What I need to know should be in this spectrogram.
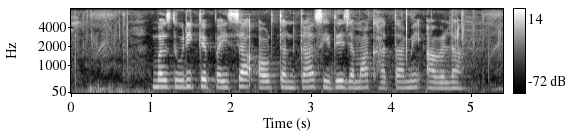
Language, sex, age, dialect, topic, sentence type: Bhojpuri, female, 25-30, Western, banking, statement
